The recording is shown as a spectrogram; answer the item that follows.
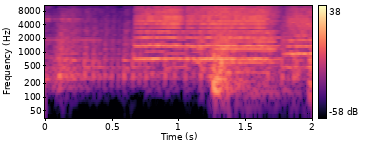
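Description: Scout marching band playing: brass trumpets sound a long held note starting under a second in, over drums.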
